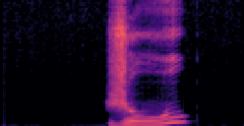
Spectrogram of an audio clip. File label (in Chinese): "rú", pinyin; pinyin2; pinyinji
